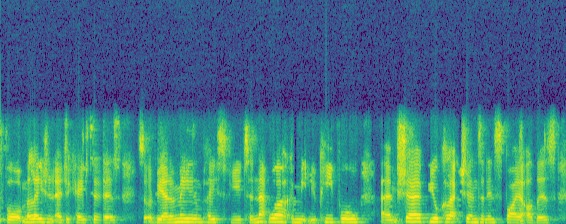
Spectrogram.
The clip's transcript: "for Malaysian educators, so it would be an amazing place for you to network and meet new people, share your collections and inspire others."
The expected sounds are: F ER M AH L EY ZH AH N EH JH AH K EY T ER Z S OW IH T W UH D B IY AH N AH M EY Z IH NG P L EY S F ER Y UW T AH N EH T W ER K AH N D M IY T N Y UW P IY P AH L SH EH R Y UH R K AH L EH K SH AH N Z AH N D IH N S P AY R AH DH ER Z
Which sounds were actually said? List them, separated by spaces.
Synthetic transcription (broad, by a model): F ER M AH L EY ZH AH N EH JH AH K EY T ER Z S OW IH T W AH D B IY AH N AH M EY Z IH NG P L EY S F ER Y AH T AH N EH T W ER K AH N M IY T N Y UW P IY P AH L SH EH Y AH K AH L EH K SH AH N Z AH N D IH N S P AY R AH DH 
